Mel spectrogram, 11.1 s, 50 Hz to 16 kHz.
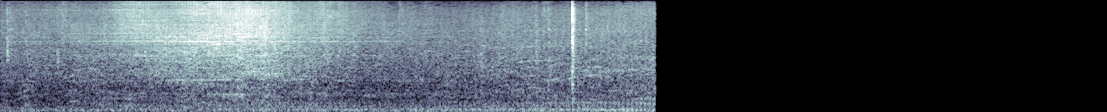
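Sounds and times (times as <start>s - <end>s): street traffic rumble: 0.0s - 6.6s.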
